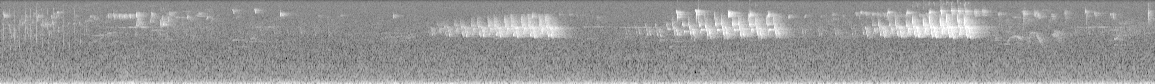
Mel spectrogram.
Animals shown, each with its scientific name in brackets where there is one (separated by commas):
Black-throated Green Warbler (Setophaga virens), Ovenbird (Seiurus aurocapilla), unknown mammal, Scarlet Tanager (Piranga olivacea), Eastern Chipmunk (Tamias striatus)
